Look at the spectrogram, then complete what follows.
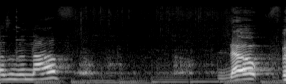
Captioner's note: batter sizzling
